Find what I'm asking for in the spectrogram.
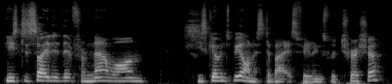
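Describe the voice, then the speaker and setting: A man with a slightly high voice co-hosts a book podcast. He talks through the story in a loose, conversational way, repeating phrases for emphasis. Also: fairly quick. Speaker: podcast co-host. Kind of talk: casual book recap chat.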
